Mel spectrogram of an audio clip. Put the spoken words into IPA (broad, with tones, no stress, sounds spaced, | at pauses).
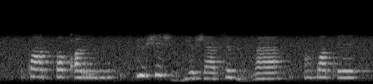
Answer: tˤ æ˥ t͡sʼ o˥ qʼ ø˥ r ṳ˥ | t͡sʼ y˥ ʃ e˥ ʃ e̤˩ ɡʲ ø˥ ʃ æ˥ t͡s ø˥ ɡʲ o̤˩ v æ˥ | t͡sʼ ṳ˥ dˤ e˥ tʼ e˥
